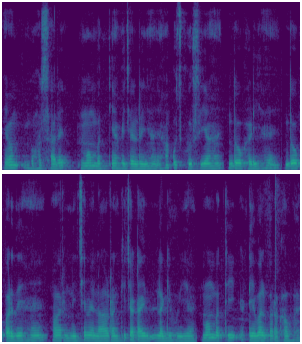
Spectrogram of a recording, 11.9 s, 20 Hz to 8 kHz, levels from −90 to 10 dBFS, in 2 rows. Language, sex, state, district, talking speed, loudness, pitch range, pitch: Hindi, male, Chhattisgarh, Korba, 170 wpm, -39 LUFS, 110-125 Hz, 115 Hz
